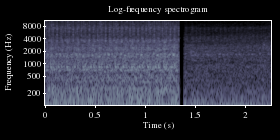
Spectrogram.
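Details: Citroen DS3 with newly fitted performance induction kit: smooth even low idle with a steady pulse, no knocks or rattles; normal warm idle.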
